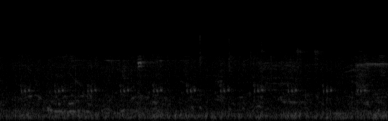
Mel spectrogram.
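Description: Faint bird calling in the woods: a short double note repeated steadily, about three every two seconds, with a few brief high chirps mid-way and a single click near three seconds.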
